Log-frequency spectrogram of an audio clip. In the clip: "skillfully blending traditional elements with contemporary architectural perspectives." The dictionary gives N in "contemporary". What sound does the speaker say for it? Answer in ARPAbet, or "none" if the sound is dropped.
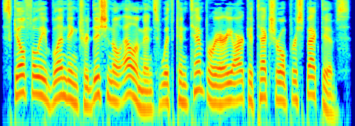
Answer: N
